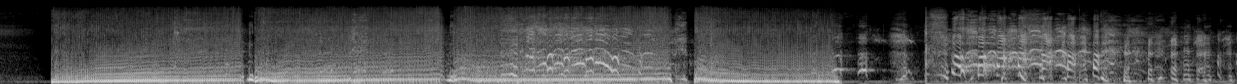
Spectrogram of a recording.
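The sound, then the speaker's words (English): A voice imitates a 1966 Chevelle hot rod engine revving. It holds loud, buzzing revs in several long sustained stretches, broken by brief pauses, and then breaks into laughter. “But I'll do my hot rod. My hot rod, you know, like 66 Chevelle or something. Be like, this is what I used to race knife in.”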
